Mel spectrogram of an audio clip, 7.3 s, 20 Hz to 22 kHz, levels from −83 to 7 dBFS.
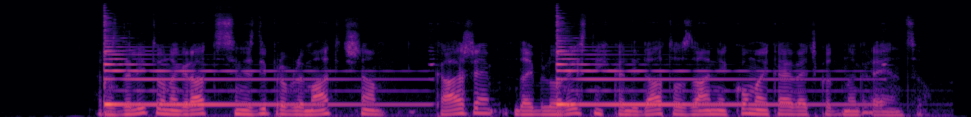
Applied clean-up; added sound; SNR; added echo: none; Harp; -1 dB; none.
